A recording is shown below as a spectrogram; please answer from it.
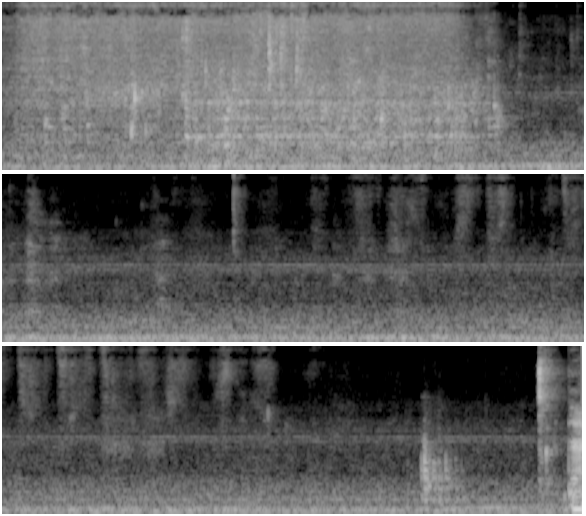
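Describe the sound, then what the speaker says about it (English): Warm water runs from a tap for a few seconds during shaving, then stops, leaving a quiet room with faint handling sounds and a brief splash near the end. "Add some warm water again."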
